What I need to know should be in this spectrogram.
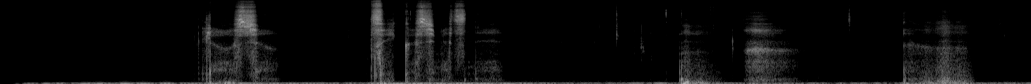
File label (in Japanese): ささやき淫語ローション手コキでフィニッシュ, ASMR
